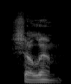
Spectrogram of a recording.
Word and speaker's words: Salem: melchizedek melchizedek is a king and priest of salem that's how we pronounce it because it looks like salem down the road from here but it's uh shalim it's ancient jerusalem before it was called jerusalem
